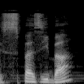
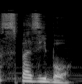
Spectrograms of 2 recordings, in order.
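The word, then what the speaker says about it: спасибо: C'est Spaziba, pas Spazibo, expliqua-t-il. Le a 1 a 1 est plus doux.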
